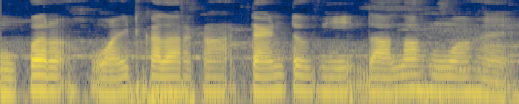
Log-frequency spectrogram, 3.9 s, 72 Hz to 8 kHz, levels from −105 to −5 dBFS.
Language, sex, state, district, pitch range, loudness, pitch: Hindi, male, Maharashtra, Washim, 120-130 Hz, -21 LUFS, 125 Hz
